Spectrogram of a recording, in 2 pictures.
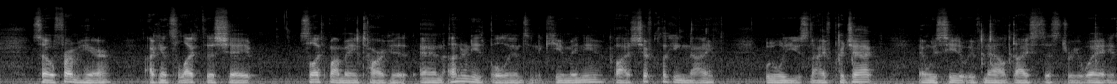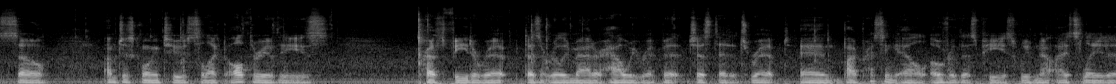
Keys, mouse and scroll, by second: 2.0 shift+Num_Lock, 2.0 click, 2.7 shift+click, 3.5 q, 6.0 q, 6.6 shift+click, 8.3 Tab, 9.1 scroll up 1, 9.7 1, 10.3 alt+click, 13.1 shift+middle click, 13.6 scroll down 1, 13.9-15.3 middle drag, 15.3 v, 16.1 right click, 16.5 alt+a, 16.9-19.2 middle drag, 19.2 l.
